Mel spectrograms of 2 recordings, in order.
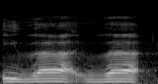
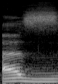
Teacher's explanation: جو ذال ہے جو یہاں پہ لکھا ہوا ہے اذا، اس کو جب ہم نے ادا کرنا ہے تو زبان کی نوک اوپر والے دانتوں کے اندر والی سائڈ پہ لگائیں گے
